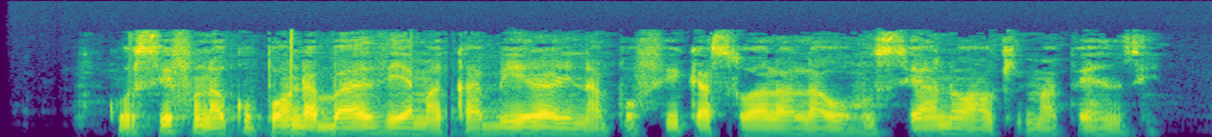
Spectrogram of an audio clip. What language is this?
Swahili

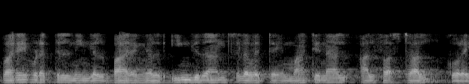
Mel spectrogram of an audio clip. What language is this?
Tamil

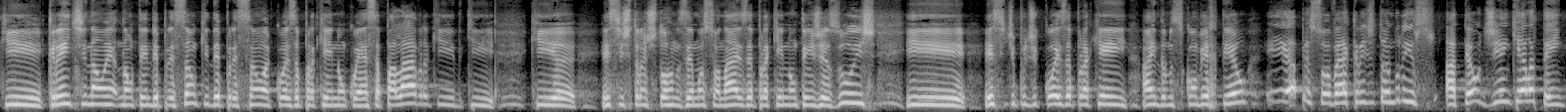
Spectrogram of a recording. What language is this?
Portuguese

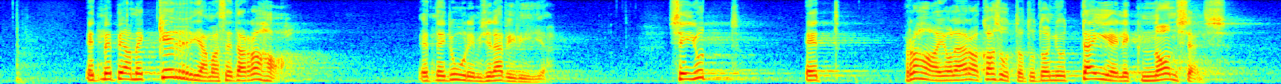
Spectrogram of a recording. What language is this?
Estonian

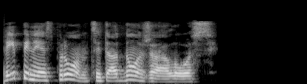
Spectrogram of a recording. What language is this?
Latvian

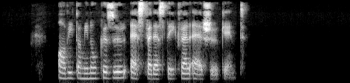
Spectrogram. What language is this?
Hungarian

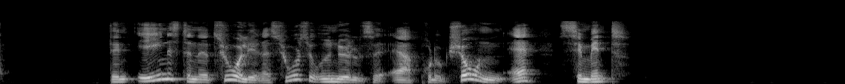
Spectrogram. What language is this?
Danish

